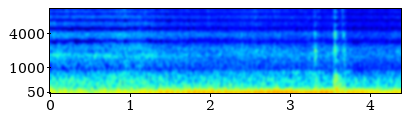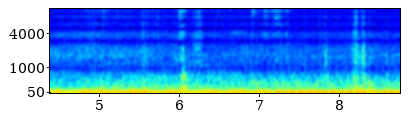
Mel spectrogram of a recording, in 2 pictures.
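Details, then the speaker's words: 46-year-old car "Suzy" idling warm after radiator replacement and coolant bleed, heater on hot, fan belt just tightened (was loose) and transmission topped up; steady low hum, light background clicks, no ticks or squeals, no leaks; normal warm idle. "got no leaks looks pretty good nothing's dripping anywhere she's looking nice sounds good again"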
